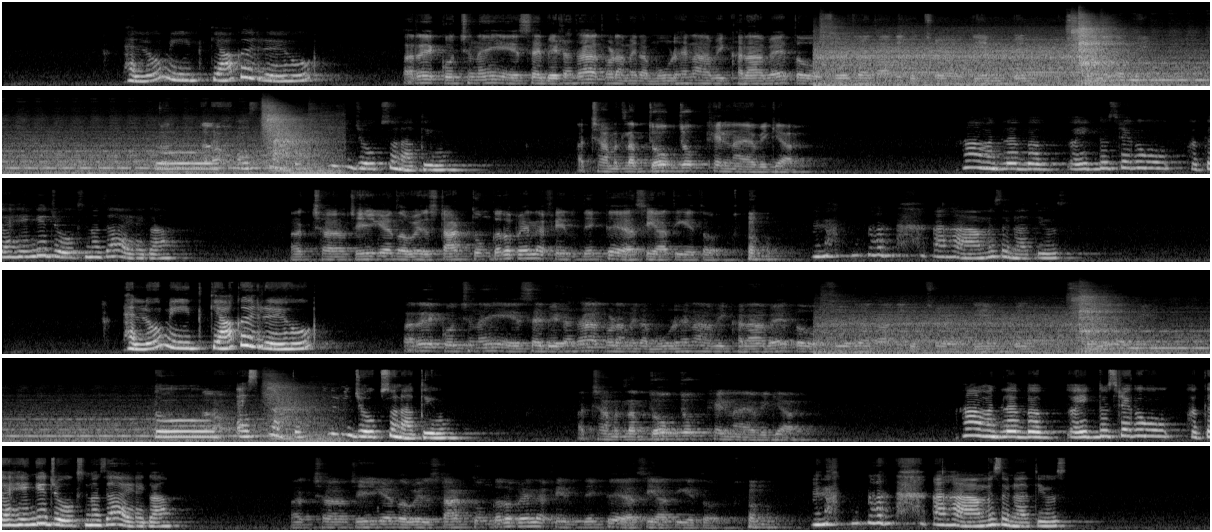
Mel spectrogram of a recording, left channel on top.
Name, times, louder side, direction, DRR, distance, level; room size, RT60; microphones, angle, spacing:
voice 1, 1.2-3.2 13.6-16.8 21.7-26.0 32.3-34.8, right 6 dB, 70° right, 0.4 m, -19 dB
voice 2, 4.0-11.6 13.6-13.8 14.1-14.3 17.8-20.1 27.0-31.9, left 2 dB, 70° left, 1.1 m, -29 dB
Engine, 8.1-15.5, left 5 dB, 55° left, 0.6 m, -27 dB
13.5 x 4.9 x 7.7 m
head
